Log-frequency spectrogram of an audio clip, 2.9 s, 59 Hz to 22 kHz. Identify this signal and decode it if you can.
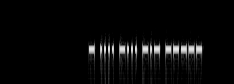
Morse code, heard as a keyed tone, about 47 wpm, 700 Hz. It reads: THBK0
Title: Code Groups - 5 Letter:Numbers - 50wpm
